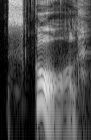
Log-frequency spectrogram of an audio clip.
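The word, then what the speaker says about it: skål: call it in Sweden School um how you are pronouncing that word is school school and if you are practicing on how to pronounce it like that you will basically say cheers but and this is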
